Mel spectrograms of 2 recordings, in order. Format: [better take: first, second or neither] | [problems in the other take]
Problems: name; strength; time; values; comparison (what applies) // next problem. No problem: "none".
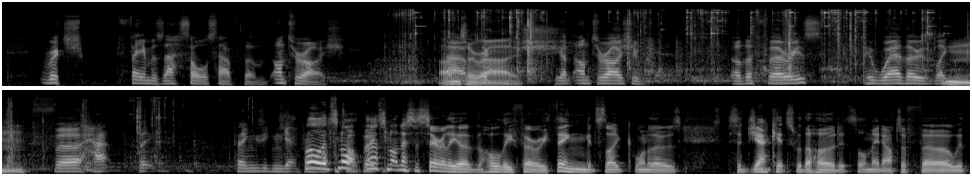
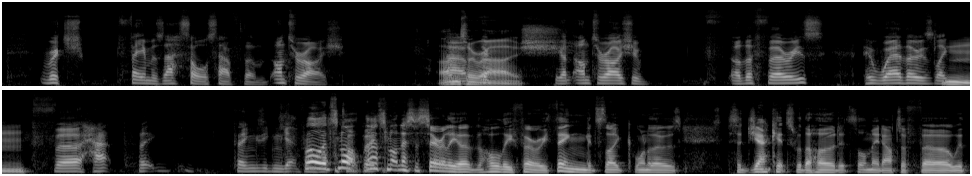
second | jangling keys; loud; from 4 to 11 s; peak level with the speech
